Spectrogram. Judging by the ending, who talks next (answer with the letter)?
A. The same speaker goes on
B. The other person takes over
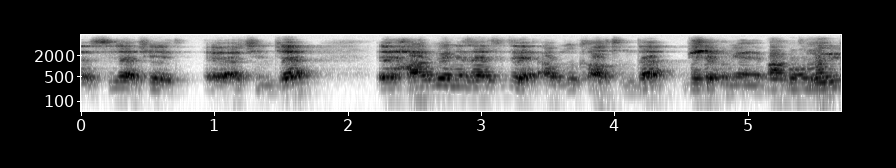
B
